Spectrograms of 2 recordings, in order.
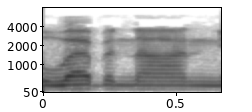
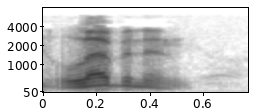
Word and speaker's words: Lebanon: There is no Lebanon, New Hampshire, only Lebanon. – Lebanon. – Lebanon. So, Lebanon.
